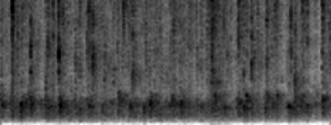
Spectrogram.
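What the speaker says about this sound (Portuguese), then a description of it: "Pode dar uma salva de palmas para esse Deus maravilhoso." A church congregation at a Brazilian gospel service in Munich claps in a steady, dense round of applause, moderately loud throughout with no voices on top.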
